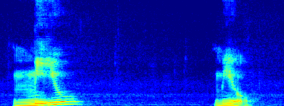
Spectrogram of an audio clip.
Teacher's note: if it comes at the end of a word, this L sounds like U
